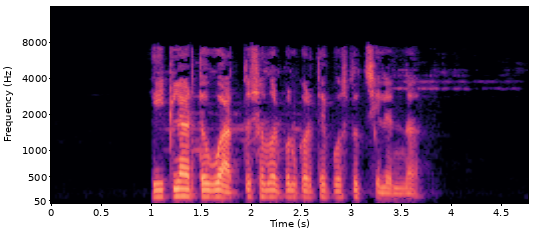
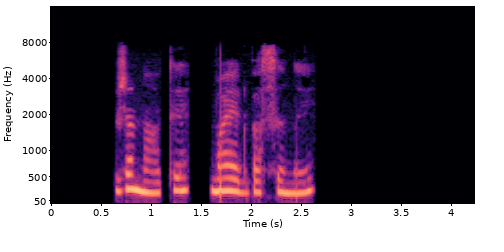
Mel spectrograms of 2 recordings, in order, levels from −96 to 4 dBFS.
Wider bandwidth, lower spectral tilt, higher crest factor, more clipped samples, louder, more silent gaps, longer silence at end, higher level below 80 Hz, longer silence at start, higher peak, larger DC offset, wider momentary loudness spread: about the same, 7.8 kHz vs 7.8 kHz; about the same, -5 dB/octave vs -6 dB/octave; about the same, 20 dB vs 16 dB; neither; about the same, -19 LUFS vs -18 LUFS; second, none vs 1.11-1.17 s, 1.40-1.58 s; second, 1.1 s vs 1.6 s; about the same, -58 dBFS vs -60 dBFS; first, 1 s vs 0.65 s; about the same, -2 dBFS vs -4 dBFS; neither; first, 11 LU vs 8 LU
